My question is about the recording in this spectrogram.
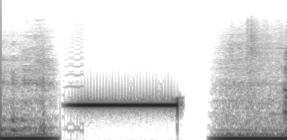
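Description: A censor bleep: one steady, high-pitched beep lasting just under a second, dubbed over the speech with all other sound muted, bleeping out a word. Speech is heard either side of it.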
